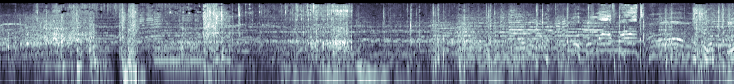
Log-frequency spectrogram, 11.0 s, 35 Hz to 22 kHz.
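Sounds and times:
film score music: 0.0s - 11.0s
horse hooves clip-clopping: 3.5s - 11.0s.

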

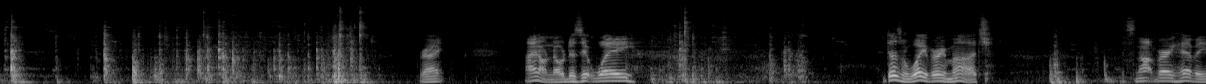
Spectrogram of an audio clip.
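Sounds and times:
canopy brackets knocking and rattling: 0.0s - 4.0s, 6.5s - 8.4s, 10.4s - 11.3s.

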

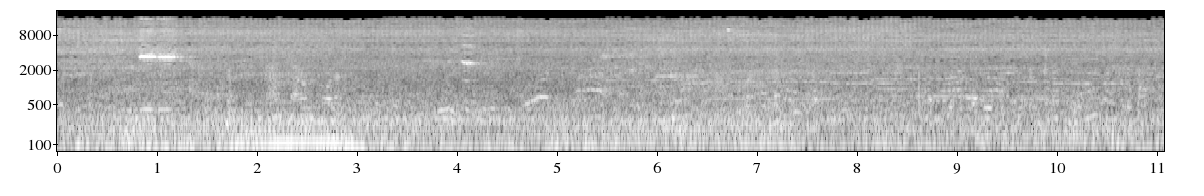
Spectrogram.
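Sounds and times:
indistinct crowd voices: 0.0s - 11.0s.

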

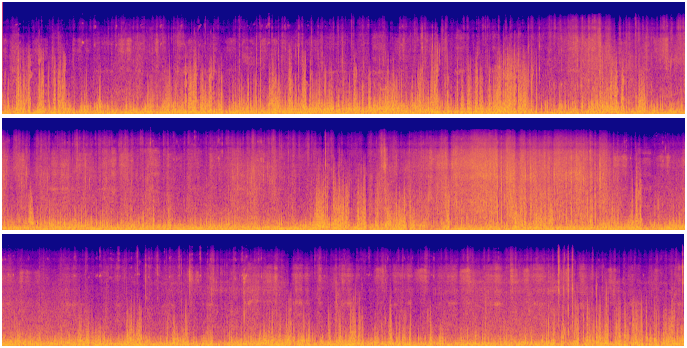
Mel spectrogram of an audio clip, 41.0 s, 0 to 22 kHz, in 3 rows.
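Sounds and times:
pony hoofbeats galloping on turf: 0.0s - 40.9s
wind noise on microphone: 0.0s - 40.9s.

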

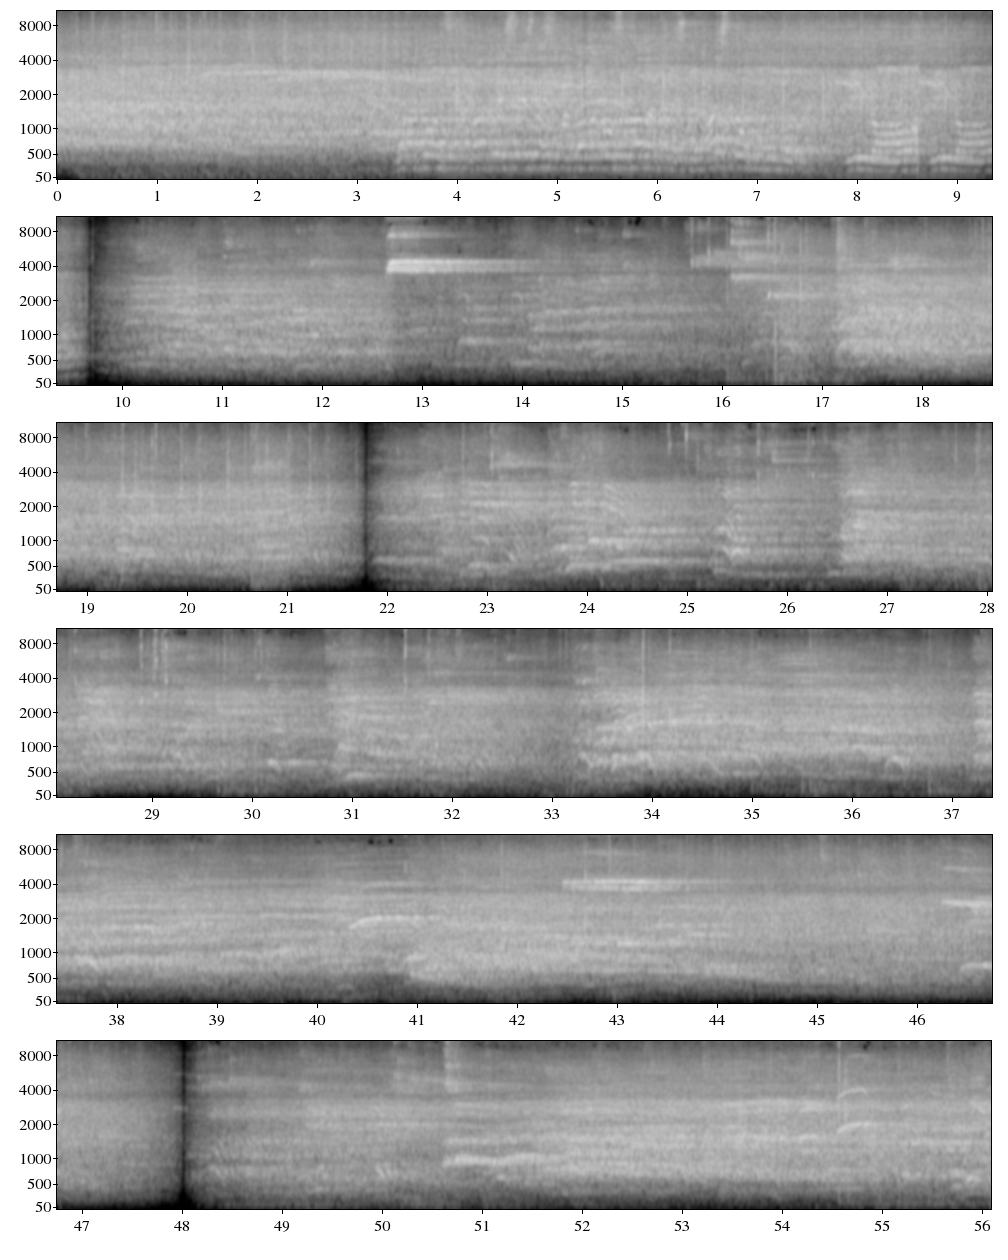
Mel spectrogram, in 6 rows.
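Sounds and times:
shouting voices echoing: 3.2s - 15.3s, 17.1s - 32.6s
referee's whistle: 12.6s - 14.0s, 42.4s - 43.8s
ball bouncing on hard court: 36.8s - 37.0s.

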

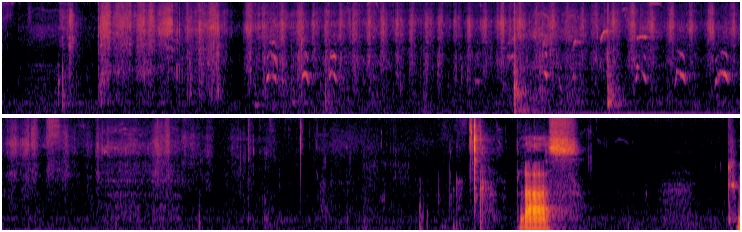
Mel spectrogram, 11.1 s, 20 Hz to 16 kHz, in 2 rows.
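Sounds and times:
marker squeaking on glass: 1.9s - 5.9s.

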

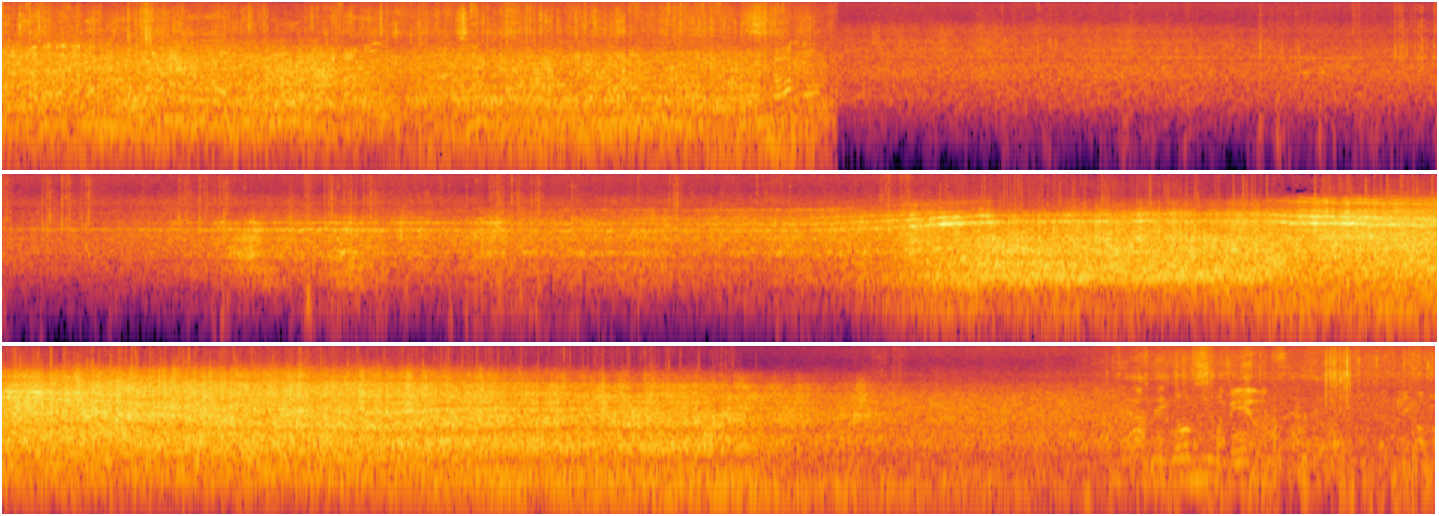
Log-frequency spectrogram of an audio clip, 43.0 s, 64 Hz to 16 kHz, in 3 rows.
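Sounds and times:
high whining jet tones: 0.0s - 43.0s
jet aircraft flypast: 0.0s - 43.0s.

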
